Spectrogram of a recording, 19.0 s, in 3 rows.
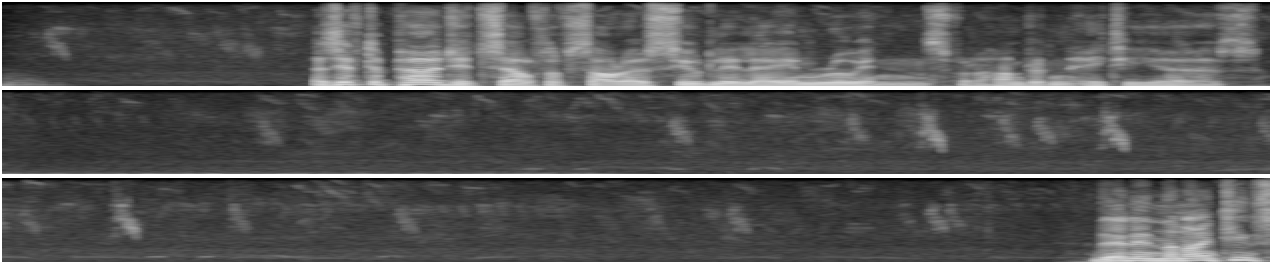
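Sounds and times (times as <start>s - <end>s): soft low curving bird calls: 6.4s - 18.2s.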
